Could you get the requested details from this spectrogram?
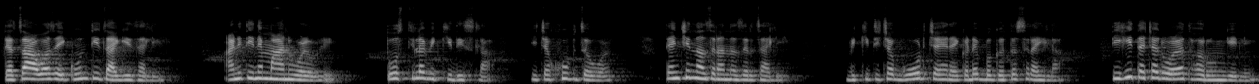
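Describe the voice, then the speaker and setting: A woman's voice: on the high side, moderate pace. A young woman narrating her own written love story, reading every character's lines herself.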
